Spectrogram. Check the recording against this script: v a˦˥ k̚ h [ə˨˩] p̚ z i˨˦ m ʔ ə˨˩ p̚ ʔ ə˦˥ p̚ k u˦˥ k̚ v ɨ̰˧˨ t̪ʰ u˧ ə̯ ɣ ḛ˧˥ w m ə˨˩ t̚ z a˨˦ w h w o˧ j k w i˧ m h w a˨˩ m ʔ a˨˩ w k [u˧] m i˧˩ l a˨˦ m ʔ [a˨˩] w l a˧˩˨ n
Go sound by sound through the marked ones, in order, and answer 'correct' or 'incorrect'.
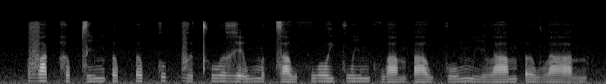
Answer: correct, incorrect, incorrect

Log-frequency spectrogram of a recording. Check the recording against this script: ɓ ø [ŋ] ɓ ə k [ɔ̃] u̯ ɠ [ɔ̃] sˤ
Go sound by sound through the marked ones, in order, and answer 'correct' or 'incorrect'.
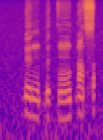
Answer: correct, incorrect, incorrect

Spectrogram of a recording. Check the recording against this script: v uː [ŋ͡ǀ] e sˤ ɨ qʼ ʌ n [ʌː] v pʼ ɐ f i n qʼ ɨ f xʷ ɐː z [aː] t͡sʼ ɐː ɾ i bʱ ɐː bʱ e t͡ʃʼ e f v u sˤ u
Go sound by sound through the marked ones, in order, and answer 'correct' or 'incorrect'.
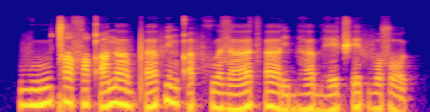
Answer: incorrect, correct, incorrect

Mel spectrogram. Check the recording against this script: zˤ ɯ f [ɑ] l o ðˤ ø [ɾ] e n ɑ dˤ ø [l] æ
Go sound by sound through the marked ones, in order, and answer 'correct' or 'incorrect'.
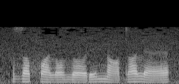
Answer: correct, correct, correct

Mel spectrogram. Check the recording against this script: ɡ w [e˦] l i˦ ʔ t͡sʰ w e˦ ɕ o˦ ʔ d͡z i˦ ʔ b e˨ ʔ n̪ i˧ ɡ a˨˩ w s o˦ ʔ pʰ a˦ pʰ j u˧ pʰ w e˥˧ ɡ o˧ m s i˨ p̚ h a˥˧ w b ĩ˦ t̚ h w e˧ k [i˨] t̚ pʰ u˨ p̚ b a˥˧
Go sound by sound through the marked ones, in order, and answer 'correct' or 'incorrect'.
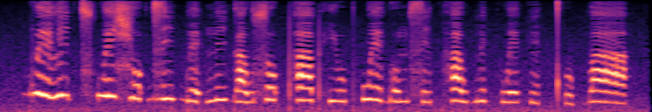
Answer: incorrect, incorrect

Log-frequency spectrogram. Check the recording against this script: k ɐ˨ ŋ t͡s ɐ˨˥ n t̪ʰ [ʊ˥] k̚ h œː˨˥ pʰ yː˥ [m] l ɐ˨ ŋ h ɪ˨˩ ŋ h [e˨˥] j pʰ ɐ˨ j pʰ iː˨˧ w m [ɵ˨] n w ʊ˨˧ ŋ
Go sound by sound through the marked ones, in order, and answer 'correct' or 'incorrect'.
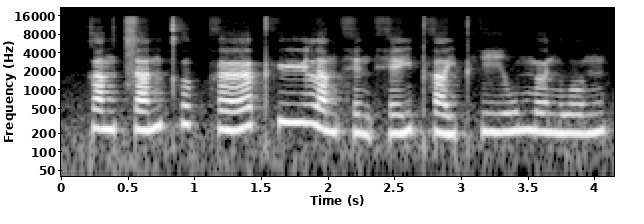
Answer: incorrect, incorrect, correct, correct

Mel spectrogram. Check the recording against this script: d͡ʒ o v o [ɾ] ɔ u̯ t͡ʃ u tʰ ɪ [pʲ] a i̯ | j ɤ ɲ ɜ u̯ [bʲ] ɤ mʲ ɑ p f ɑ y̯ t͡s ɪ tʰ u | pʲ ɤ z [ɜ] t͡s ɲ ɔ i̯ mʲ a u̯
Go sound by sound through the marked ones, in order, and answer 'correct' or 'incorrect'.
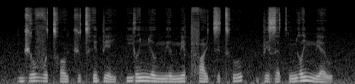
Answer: incorrect, correct, incorrect, correct

